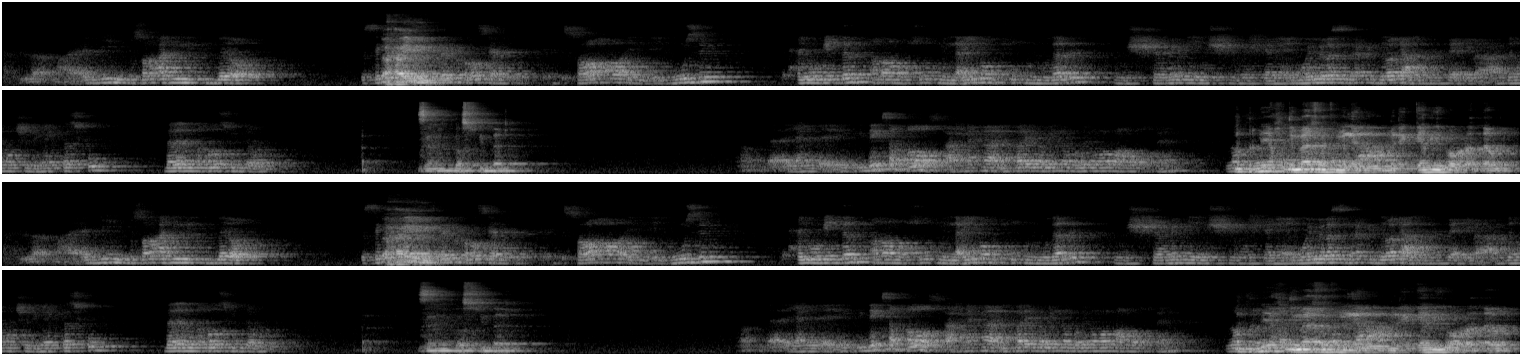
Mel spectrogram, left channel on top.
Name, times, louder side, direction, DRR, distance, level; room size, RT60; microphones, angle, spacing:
voice 1, 0.1-2.4 3.6-7.2 7.9-10.8 11.1-16.1 16.8-17.8 22.5-26.9 27.4-29.0 29.6-29.8, equal, 5° right, -8 dB, 0.5 m, -31 dB
voice 2, 3.8-4.3 19.3-20.3 27.5-30.2, left 2 dB, 60° left, 1 dB, 0.4 m, -21 dB
2.4 x 2.2 x 2.3 m, 1.2 s
head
